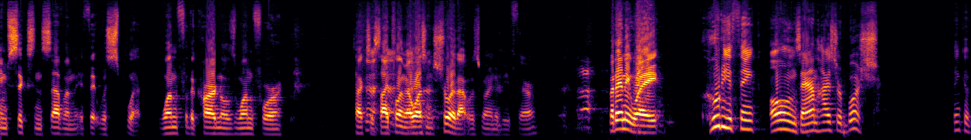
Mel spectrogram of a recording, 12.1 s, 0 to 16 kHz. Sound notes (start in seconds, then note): 6.9 laughter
